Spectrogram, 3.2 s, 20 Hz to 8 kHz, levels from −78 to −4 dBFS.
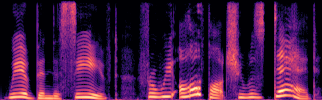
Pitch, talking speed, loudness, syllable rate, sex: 260 Hz, 205 wpm, -16 LUFS, 5.3 syllables/s, female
